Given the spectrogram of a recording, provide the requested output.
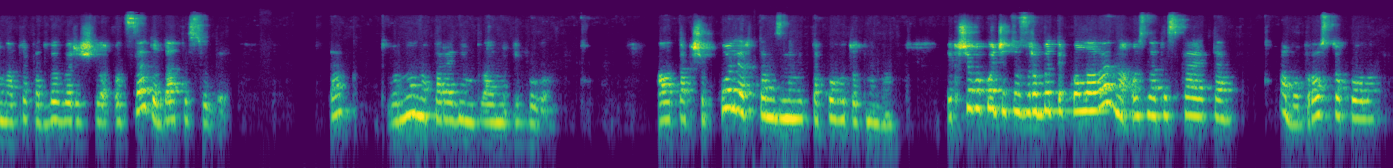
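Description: A woman teacher trainer talks a screen-share tutorial through click by click, in a mellow, dark-toned voice. She explains each task patiently and keeps checking in with listeners. Her pitch sits at an ordinary middle height. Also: low-quality recording. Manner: talks through clicks step by step, often asks "right?"; explains language lesson tasks patiently.

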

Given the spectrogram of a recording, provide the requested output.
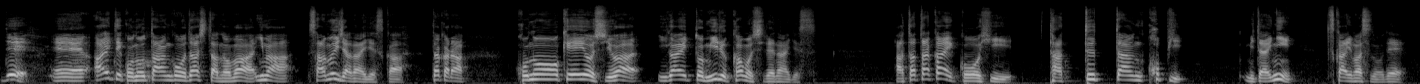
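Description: Speaking at a normal speed in a high voice, a Korean teacher breaks words down one step at a time on the whiteboard. He's animated and explanatory, leaning heavily on "eh" as a filler.

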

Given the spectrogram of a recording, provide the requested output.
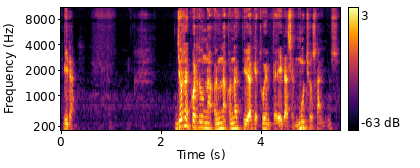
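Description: A man's voice: medium pitch, normal speed, warm tone, husky. A middle-aged man preaching a sermon emphatically, repeating phrases for stress and dropping Hebrew words into his talk.

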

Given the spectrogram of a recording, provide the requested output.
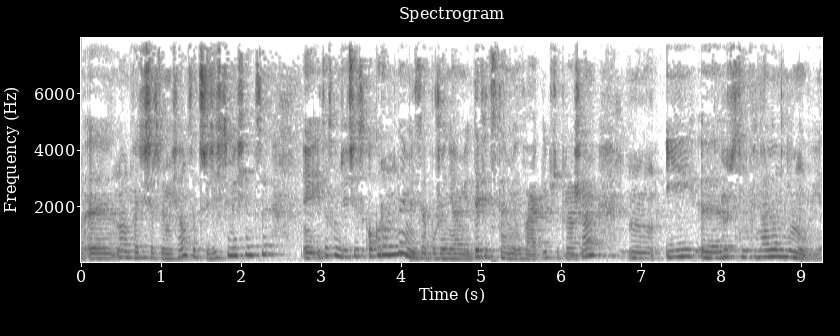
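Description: A woman speech therapist explaining in an informal lecture, with frequent pauses and hesitation fillers. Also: mid-range voice, mellow. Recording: roomy, from a distance, faint background noise.

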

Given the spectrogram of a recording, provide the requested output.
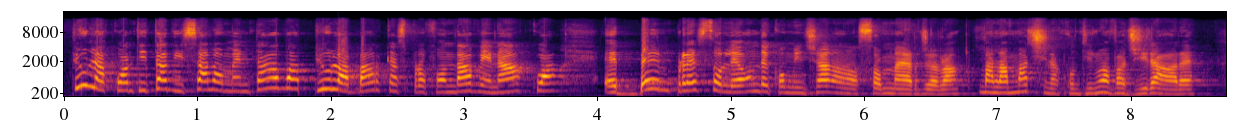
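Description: Woman reading a kids' fairy tale, high voice, lively and expressive. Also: brisk. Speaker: storyteller on a children's show. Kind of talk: storybook reading for children.

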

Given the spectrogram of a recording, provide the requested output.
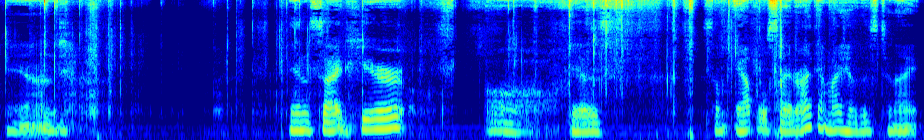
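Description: A woman's voice: lowish voice, fairly even intonation, slow pace, gravelly, long pauses, mellow, a little hiss or hum. A woman chatting casually to viewers as she unwraps craft mail, gushing and a little tired. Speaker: craft vlogger. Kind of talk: casual unboxing chat.

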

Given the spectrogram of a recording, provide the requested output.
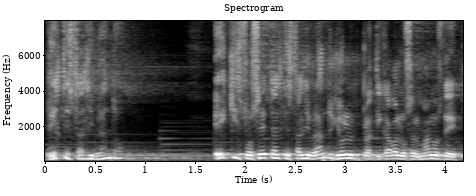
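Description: A man preaches a lively sermon, slipping into shrill acted voices for the people in his stories. His voice sits a little high for a man. It rings through a church hall with a long echo. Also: fast, creaky. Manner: animated, acts out quarrels in a shrill voice. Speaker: pastor. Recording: echoey hall with faint music.

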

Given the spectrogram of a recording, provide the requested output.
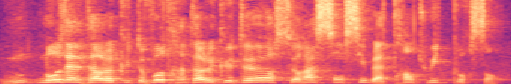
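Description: A man's voice: a little high, fast talker, dark tone, roomy sound, a little hiss or hum. Man teaching with Cameroonian French accent. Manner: emphatic, asks the audience if it is clear. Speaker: public speaking trainer. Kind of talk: instructional talk.

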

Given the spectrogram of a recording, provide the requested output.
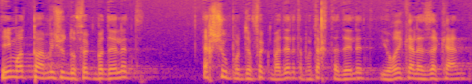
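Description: A man's voice: fairly high pitch, steady tone, darkish tone, slightly rough, long reverb tail. A man voicing a shrewd friend who gives persuasive advice in a confiding tone.

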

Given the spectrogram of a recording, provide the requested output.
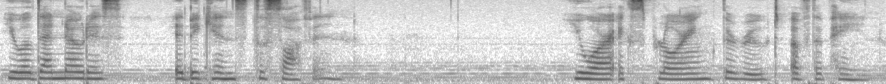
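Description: A woman leads a guided meditation over background music. Her voice is soft and breathy, often sinking into a soothing spa whisper. She speaks very slowly at a medium pitch, leaving space between phrases. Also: flat delivery. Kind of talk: slow guided meditation narration. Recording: music behind the voice.

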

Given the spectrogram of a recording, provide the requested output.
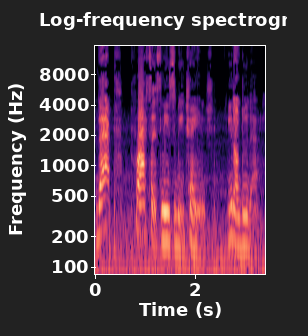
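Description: Speaking at a normal speed in a fairly low, animated voice that's bright and forceful, a middle-aged mother reviews food on her vlog while parked in her car. She chats, explains and poses follow-up questions to the phone camera on her dashboard, and the poor audio carries a little hiss or hum.

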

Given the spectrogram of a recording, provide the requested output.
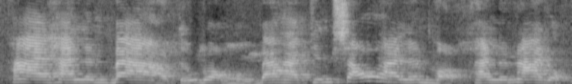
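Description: An older former stage actress from Phú Yên, telling a wartime memory in an animated, exclamatory way. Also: female voice, fairly quick, echoey room, a little hiss or hum. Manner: animated storyteller, pitch leaping high in exclamations. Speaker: former hát bội actress. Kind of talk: emotional war memory interview.

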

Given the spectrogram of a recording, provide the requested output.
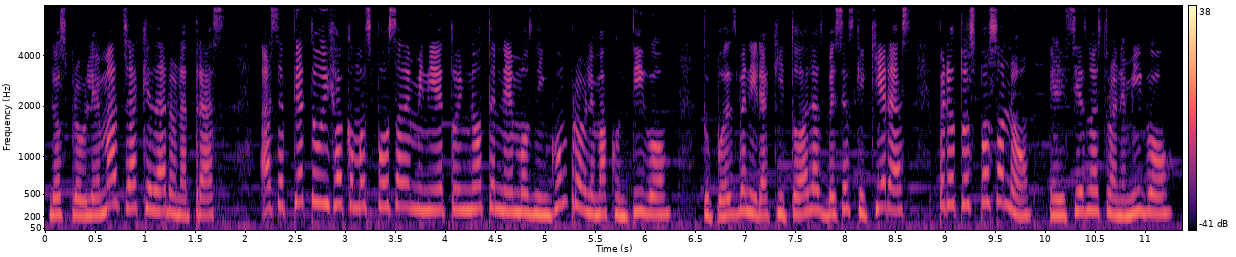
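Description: Lady reading as a stern old grandma, firm and a bit high. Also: lively intonation, brisk, faint music behind. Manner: firm, unyielding. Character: stern older grandmother matriarch.

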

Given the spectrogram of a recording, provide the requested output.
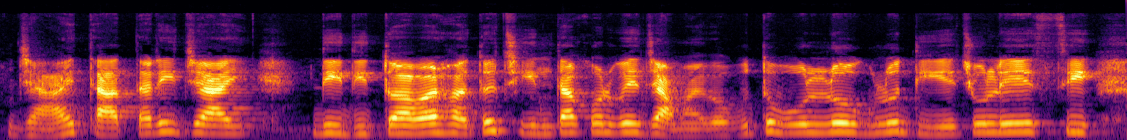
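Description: A woman voicing a brisk younger sister. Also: medium pitch, lo-fi sound, pitched below the performer's own voice, close to an everyday voice. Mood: explaining. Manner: brisk, explaining. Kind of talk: doll-play storytelling.

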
